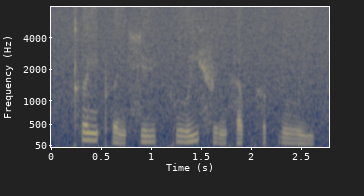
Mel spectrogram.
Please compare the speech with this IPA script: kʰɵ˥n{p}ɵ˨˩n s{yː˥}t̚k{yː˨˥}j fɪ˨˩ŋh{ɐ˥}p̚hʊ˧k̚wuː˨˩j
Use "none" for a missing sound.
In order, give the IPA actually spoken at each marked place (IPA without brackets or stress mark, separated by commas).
pʰ, yː˨, uː˨˥, ɐ˨˥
